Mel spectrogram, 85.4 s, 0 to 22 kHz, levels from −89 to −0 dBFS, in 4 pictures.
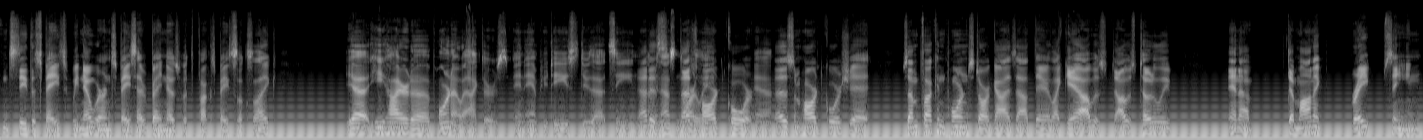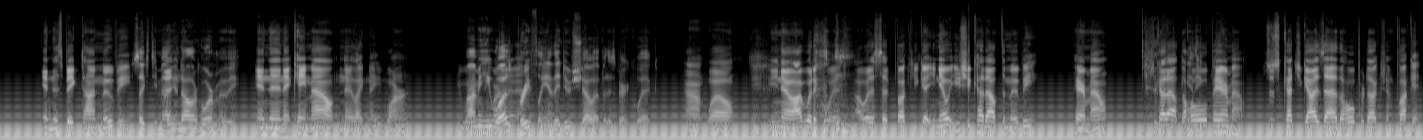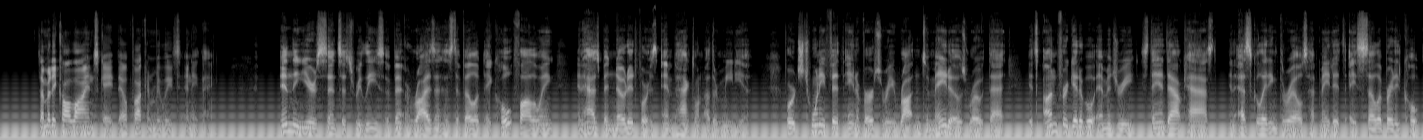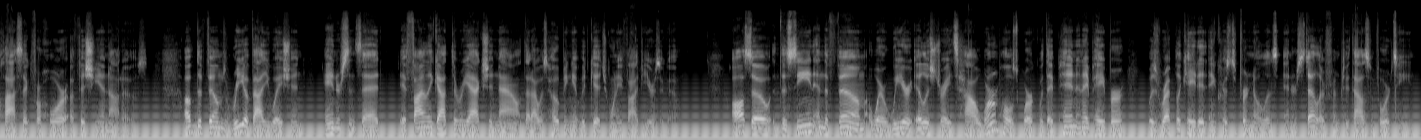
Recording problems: electrical hum; loud; throughout; 60 Hz, 8 dB below the speech

